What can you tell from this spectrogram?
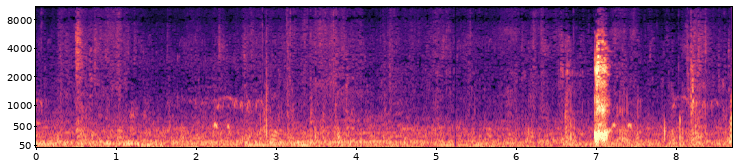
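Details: Productive cough in a goat: one short, loud, wet-sounding cough against steady farmyard background noise.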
